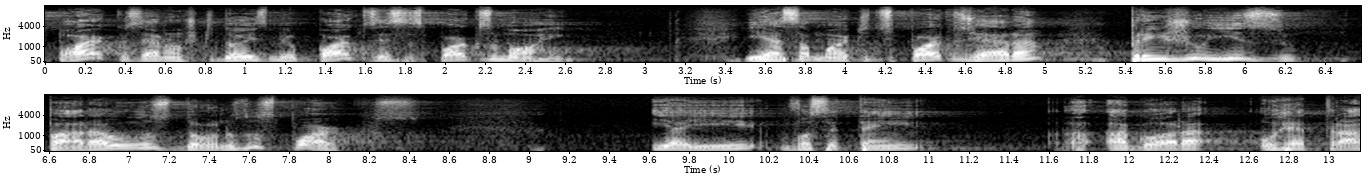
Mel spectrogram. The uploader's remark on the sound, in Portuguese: Culto Ao Vivo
